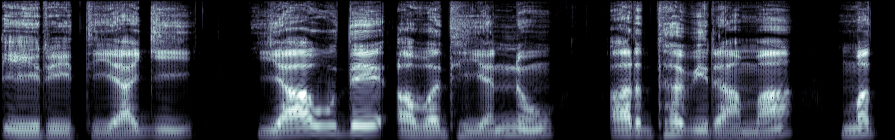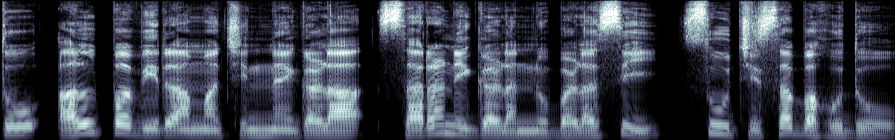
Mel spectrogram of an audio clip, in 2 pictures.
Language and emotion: Kannada, neutral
